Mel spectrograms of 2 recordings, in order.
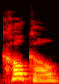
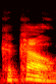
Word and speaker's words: cacao: we're talking about not cocoa but caca C aao caca it's pronounced like cha-ching Kaka cha-ching well basically you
